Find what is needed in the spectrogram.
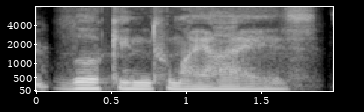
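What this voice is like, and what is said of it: Dracula impersonation. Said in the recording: “his Dracula impersonation.”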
